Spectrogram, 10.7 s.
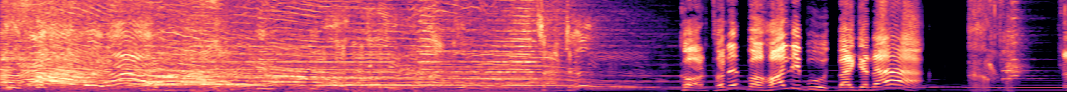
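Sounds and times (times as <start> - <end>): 
crowd applauding: 0.0 - 6.5
speech: 7.2 - 9.9.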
